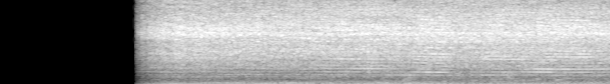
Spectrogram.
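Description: A handheld polishing machine whirs steadily.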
